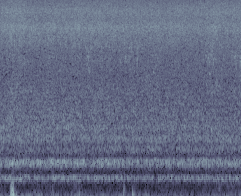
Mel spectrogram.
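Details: Flying wild honey bee swarm being caught with lemon balm, giving a continuous, even drone of many wings, a steady mid-low hum with brief low thumps near the start.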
